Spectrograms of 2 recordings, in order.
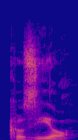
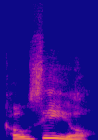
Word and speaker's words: Koziel: Koziel. You know why I said it like that? Because when I played the pronunciation 500 times, that little British lady said Koziel.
